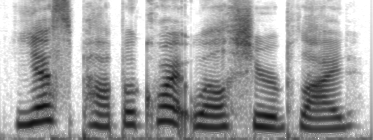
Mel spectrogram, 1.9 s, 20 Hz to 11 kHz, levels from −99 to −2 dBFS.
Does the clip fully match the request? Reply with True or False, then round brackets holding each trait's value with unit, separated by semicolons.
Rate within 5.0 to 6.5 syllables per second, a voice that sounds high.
True (5.4 syllables/s; 265 Hz)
